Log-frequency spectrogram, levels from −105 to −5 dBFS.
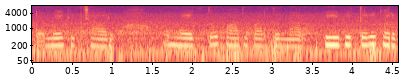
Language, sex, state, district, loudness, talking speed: Telugu, female, Andhra Pradesh, Sri Satya Sai, -17 LUFS, 90 wpm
